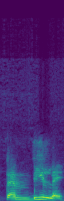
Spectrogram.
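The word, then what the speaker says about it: Sithembile: The I and the H are silent. So it's pronounced S T E M B I L E. Stem. Stemile.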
